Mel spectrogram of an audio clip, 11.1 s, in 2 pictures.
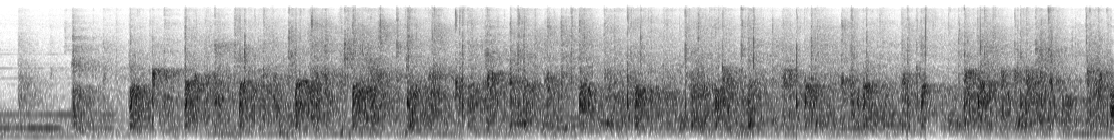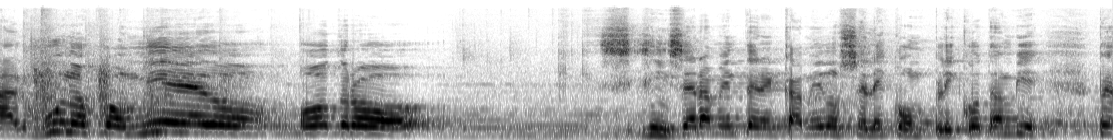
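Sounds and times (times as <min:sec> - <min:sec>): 
audience applause: 0:00.0 - 0:06.4
speech: 0:05.6 - 0:07.8, 0:08.6 - 0:11.1.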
